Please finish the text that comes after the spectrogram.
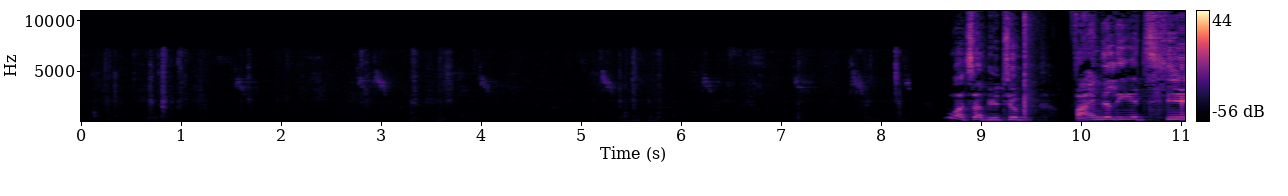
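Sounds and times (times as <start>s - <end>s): faint bird chirps: 1.3s - 8.5s.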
